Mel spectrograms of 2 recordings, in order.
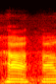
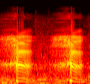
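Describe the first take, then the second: First: The h sound is plain and soft. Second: The h sound is harsh and strained. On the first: The speaker calls it wrong. "ভুল করে হা হা বলি" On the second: The speaker calls it right. "বাতাসটা চালু থাকবে কিন্তু একটু আওয়াজটা একটু কঠিন হবে"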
